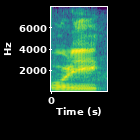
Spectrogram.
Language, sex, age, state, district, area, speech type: Goan Konkani, male, 18-30, Goa, Murmgao, rural, spontaneous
